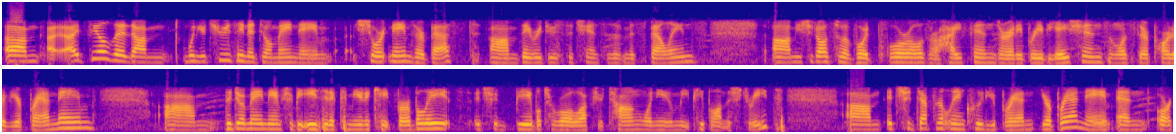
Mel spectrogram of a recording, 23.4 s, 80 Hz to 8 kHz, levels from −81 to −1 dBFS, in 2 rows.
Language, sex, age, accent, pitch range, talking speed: English, female, 40-59, American, 165-200 Hz, 195 wpm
